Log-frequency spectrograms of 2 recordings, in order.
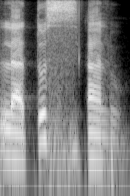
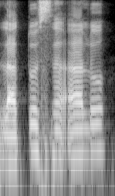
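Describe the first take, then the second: First: The s sound is held without any echoing bounce. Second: The s sound ends with an added echoing bounce. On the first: The speaker calls it right. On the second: The speaker calls it wrong. "tidak boleh dipantulkan. Seperti huruf sin"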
